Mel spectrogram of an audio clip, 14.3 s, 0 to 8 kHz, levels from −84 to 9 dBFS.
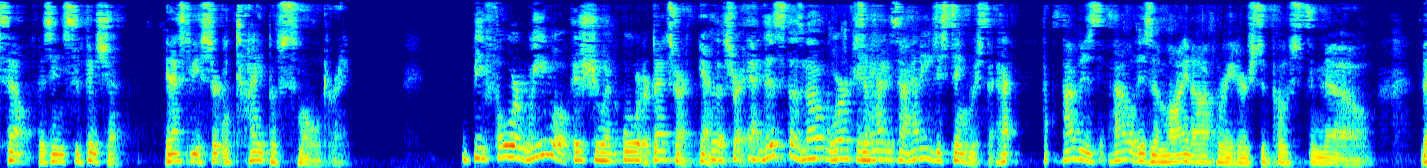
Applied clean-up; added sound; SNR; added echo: neural mask model DeepFilterNet 3.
